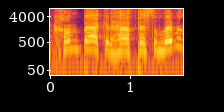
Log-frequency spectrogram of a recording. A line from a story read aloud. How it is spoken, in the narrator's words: they cried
